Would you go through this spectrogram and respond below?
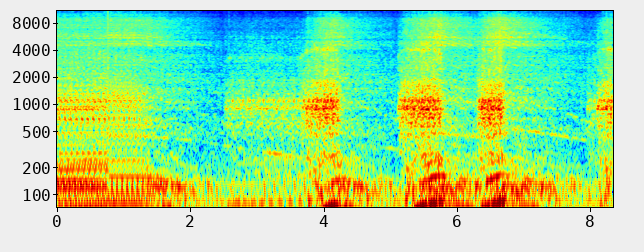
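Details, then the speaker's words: Cummins N14 diesel just restarted after replacing the cam follower housing shim/gasket: deep rumble through several clean throttle pulls, revs rising and falling smoothly, no knock or miss; nice smooth acceleration. "That's a nice smooth acceleration now."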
